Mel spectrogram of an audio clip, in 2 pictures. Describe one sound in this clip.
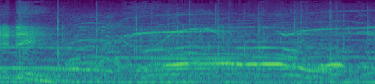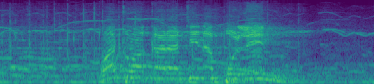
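A man speaks loudly into a microphone, heard through a loudspeaker outdoors.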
